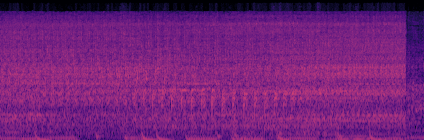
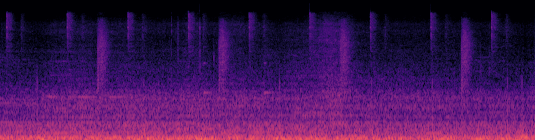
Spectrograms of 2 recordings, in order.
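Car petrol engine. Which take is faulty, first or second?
first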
